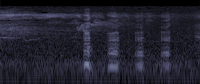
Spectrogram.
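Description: A man laughing quietly: a run of short, breathy chuckles about four a second, starting about a second in.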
